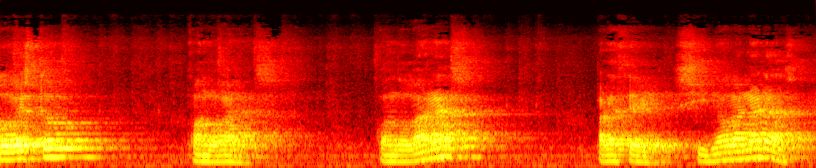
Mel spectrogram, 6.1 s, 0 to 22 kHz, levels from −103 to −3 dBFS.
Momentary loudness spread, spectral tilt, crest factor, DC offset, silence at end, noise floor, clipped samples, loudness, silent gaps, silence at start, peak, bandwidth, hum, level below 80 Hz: 14 LU; -6.5 dB/octave; 18 dB; under 0.1%; 0 s; -51 dBFS; under 0.1%; -23 LUFS; none; 0 s; -6 dBFS; 12 kHz; none; -56 dBFS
